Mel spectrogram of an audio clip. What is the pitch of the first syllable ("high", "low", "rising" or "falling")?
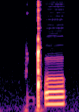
high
